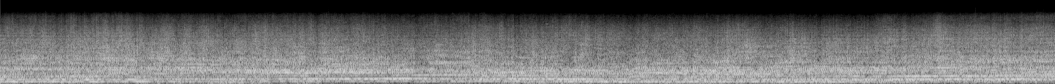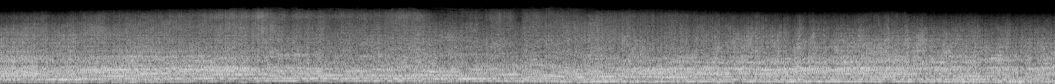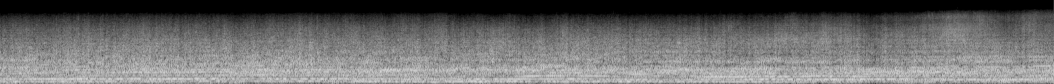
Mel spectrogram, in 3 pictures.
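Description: Several IMCA stock cars racing on a dirt oval, their V8 engines running together in a loud, steady drone. One car grows louder and brighter as it passes close, around the middle.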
